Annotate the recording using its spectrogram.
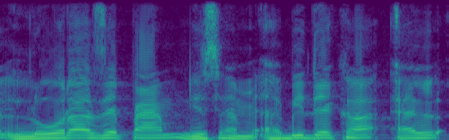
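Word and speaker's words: लोराजेपाम: जेड ई पी ए एम एक साथ पढ़ेंगे लोरा जपाम नेक्स्ट एग्जांपल है आपका टेमा जपाम टेमा जपम के स्पेलिंग है टेमा टी ई एम ए और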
